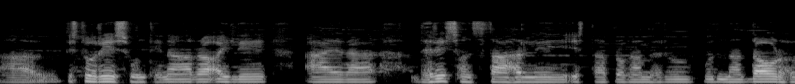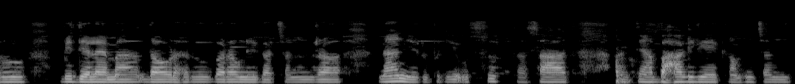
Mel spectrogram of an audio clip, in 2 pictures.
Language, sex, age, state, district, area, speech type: Nepali, male, 45-60, West Bengal, Jalpaiguri, urban, spontaneous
